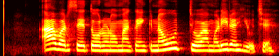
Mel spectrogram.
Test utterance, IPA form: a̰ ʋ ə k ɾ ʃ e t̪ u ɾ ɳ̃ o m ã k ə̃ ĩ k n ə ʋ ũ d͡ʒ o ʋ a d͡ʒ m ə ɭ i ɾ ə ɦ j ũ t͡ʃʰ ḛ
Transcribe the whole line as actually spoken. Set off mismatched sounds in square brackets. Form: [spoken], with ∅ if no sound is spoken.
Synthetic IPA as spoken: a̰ ʋ ə [∅] ɾ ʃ e t̪ [o] ɾ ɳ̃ o m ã k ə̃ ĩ k n ə ʋ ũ d͡ʒ o ʋ a [∅] m ə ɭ i ɾ ə ɦ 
